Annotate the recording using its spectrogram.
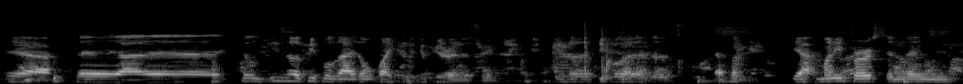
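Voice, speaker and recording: Over music in the background, a man speaks with fairly even intonation, big swings in loudness and long, frequent pauses. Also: medium pitch for a man, moderate pace. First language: Spanish. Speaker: retro computer enthusiast. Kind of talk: casual chat. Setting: convention table, live stream.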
